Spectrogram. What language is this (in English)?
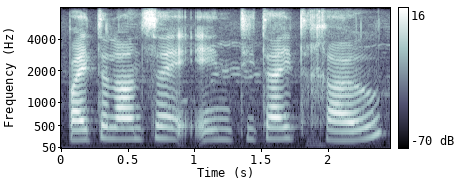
Afrikaans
